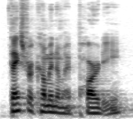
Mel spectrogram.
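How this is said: It is said in a resentful tone. "you could sound something resentful. ... That's resentful"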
